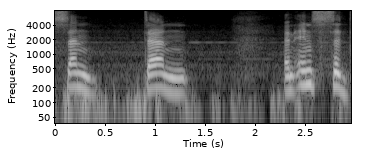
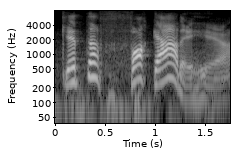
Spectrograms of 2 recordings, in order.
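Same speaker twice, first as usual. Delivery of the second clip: dismissive telling off; 5 semitones higher than usual. Real, not acted. Telling off a critic.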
